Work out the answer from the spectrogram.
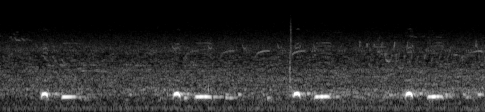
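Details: Singing male cuckoo in Valdeolea gives four steady cu-coo phrases, a higher first note dropping to a lower second, roughly every one and a half seconds over quiet rural background.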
